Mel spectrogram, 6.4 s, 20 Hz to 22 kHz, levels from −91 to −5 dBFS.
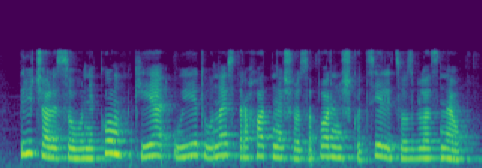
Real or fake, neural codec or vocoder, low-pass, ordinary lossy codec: real; none; 7.2 kHz; none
